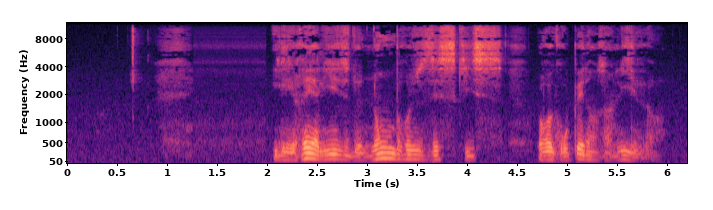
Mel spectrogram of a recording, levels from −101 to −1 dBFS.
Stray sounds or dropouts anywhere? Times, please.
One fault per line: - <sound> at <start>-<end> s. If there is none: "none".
none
